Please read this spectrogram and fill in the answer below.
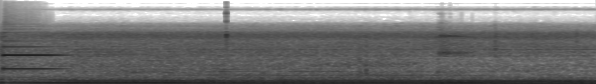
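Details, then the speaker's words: Van engine after mass airflow (MAF) sensor cleaning: short crank, catch, then smooth steady idle with no misses or knocks; runs cleanly. "That sounds nice."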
